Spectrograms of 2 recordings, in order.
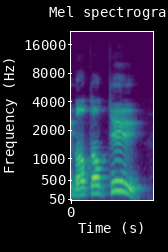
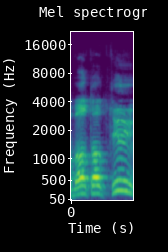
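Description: First: Much higher, slow, dragged out in fury; slower furious repeat. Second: Much higher and louder, shouted; furious shout. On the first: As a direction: grind the question out slowly. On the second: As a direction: scream the question in rage. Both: A narrator's reading. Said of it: "Il tremblait de fureur".

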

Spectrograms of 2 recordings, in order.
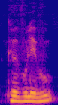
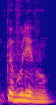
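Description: First: Voix ferme. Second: Louder, higher, falling at the end; insistent demand. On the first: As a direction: question posée avec fermeté, un peu plus fort. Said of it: "dit-il enfin d'une voix ferme". (d'une voix ferme) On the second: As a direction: press the crowd for an answer. Il répète sa question avec insistance. (question répétée avec force) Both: A narrator's reading.

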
